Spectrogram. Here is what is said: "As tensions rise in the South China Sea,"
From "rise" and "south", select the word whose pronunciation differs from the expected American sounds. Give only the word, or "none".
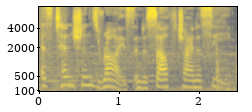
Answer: none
